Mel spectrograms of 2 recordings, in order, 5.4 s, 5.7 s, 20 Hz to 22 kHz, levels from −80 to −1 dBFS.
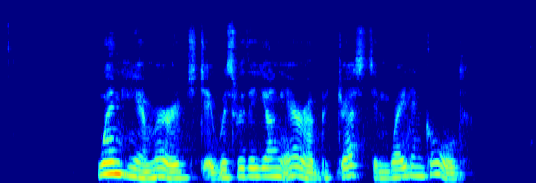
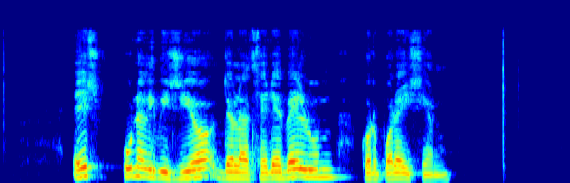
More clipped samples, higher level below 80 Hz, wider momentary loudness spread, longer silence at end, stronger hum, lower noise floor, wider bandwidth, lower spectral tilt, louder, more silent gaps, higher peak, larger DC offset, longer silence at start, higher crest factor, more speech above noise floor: neither; second, -76 dBFS vs -70 dBFS; about the same, 11 LU vs 12 LU; second, 0.7 s vs 1.25 s; neither; about the same, -87 dBFS vs -84 dBFS; first, 13 kHz vs 11.5 kHz; about the same, -6.5 dB/octave vs -7 dB/octave; second, -35 LUFS vs -25 LUFS; neither; second, -18 dBFS vs -8 dBFS; neither; first, 1 s vs 0.75 s; about the same, 18 dB vs 18 dB; second, 52 dB vs 60 dB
